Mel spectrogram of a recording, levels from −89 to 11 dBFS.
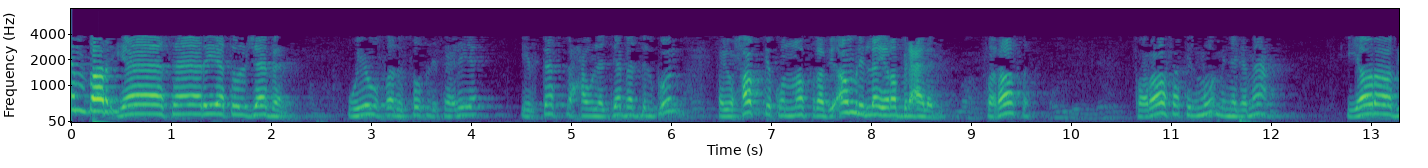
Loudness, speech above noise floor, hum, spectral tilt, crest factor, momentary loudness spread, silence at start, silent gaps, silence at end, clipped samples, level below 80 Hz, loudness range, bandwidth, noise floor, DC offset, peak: -20 LUFS; 40 dB; none; -11 dB/octave; 20 dB; 18 LU; 0 s; none; 0 s; under 0.1%; -56 dBFS; 7 LU; 4 kHz; -60 dBFS; under 0.1%; 0 dBFS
